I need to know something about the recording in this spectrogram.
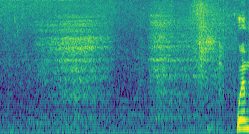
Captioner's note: breathes in deeply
